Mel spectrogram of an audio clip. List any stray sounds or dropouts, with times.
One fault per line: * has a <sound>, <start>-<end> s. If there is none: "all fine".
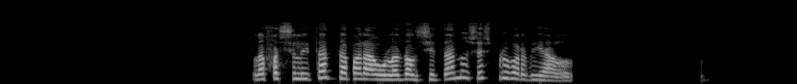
all fine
